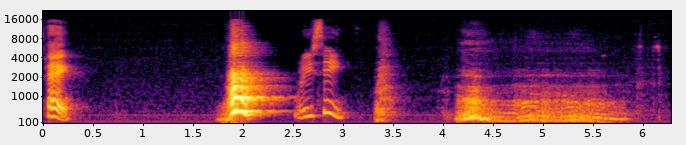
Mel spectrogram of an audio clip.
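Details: Dobermann afraid of a coat, treating it as a monster: a few short sharp barks, then a low rumbling growl lasting over a second, with people talking between the sounds.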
